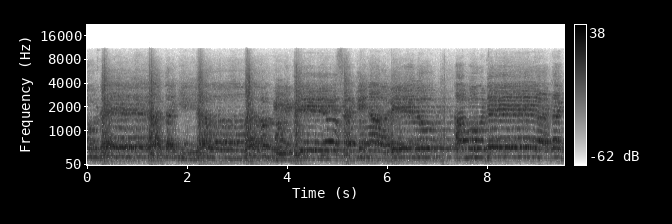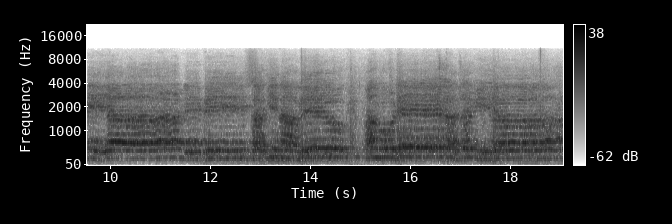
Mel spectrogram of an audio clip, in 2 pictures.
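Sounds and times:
men chanting a lament: 0:00.0 - 0:19.0.

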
